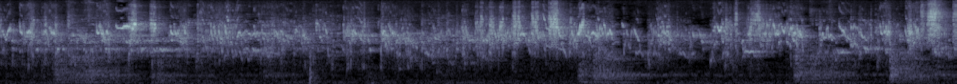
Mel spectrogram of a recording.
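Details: Happy budgie warbling in a long, continuous run of bright tweets, rasps and trills, with a few louder harsh notes standing out from the chatter.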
